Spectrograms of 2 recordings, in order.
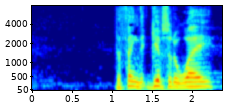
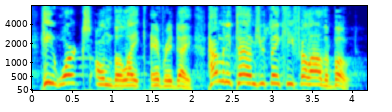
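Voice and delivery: usual speaking voice

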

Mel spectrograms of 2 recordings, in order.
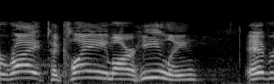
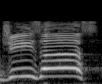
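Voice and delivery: high, loud cry of the name; acted beggar's holler; 8 semitones higher, 5 dB louder than usual. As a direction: call out hard, pitch way up. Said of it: "so they keep hollering".

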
